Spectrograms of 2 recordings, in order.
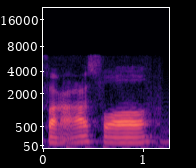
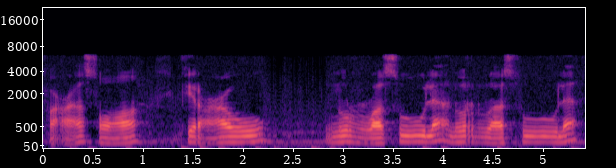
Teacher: صاد کو پر کر کے پڑھا ہے تاکہ سین صاد اور ثا میں تمیز ہو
